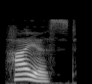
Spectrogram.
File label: "highest", pronounce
